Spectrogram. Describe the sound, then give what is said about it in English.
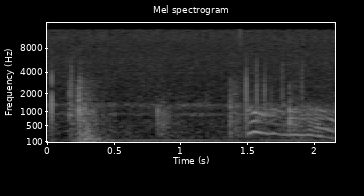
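A back door opens into a kitchen with a few soft knocks and clicks, followed by a drawn-out, slightly falling creak of the hinges. It is moderately loud, with a low steady hum underneath. “A moment later, he opened the back door, entering the warmth and fragrance of his mother's tidy kitchen.”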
